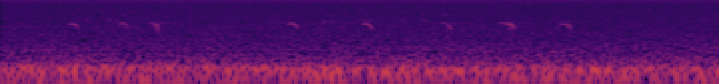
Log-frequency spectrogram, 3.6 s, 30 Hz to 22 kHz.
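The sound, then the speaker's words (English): A wild bird responds with call type 387, a quick series of about eight short, high, downward-sliding chirps at uneven intervals, faint over a steady low rumble. No one speaks. “That's a wild bird responding with 387.”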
